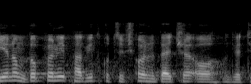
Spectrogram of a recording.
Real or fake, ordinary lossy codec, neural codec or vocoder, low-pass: fake; AAC, 32 kbps; codec, 24 kHz, 0.9 kbps, WavTokenizer, medium speech release version 1; 7.2 kHz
